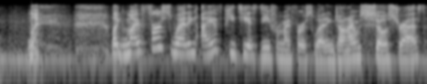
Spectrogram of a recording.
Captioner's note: laugh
